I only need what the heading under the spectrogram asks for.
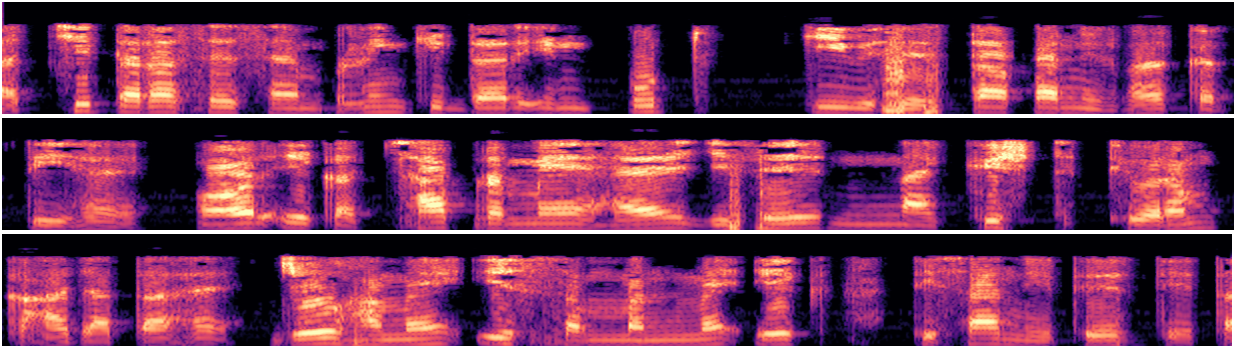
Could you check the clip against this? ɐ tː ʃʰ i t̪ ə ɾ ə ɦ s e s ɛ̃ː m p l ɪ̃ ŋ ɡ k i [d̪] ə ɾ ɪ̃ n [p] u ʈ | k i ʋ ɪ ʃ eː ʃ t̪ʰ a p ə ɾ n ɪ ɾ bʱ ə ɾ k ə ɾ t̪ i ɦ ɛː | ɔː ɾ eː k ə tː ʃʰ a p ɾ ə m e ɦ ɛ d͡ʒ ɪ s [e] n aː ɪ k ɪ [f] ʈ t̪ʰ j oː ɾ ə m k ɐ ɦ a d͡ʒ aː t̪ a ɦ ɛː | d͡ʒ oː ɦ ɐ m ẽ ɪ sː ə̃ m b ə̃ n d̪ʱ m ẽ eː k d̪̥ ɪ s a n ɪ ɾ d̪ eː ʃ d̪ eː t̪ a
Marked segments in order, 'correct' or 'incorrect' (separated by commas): correct, correct, correct, incorrect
